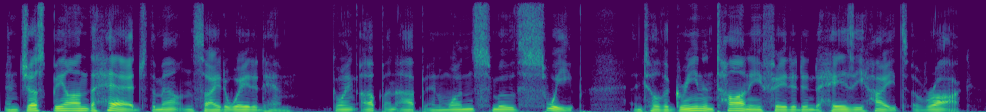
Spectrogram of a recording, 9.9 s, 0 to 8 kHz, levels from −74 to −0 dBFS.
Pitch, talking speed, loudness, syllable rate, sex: 105 Hz, 170 wpm, -18 LUFS, 4.5 syllables/s, male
